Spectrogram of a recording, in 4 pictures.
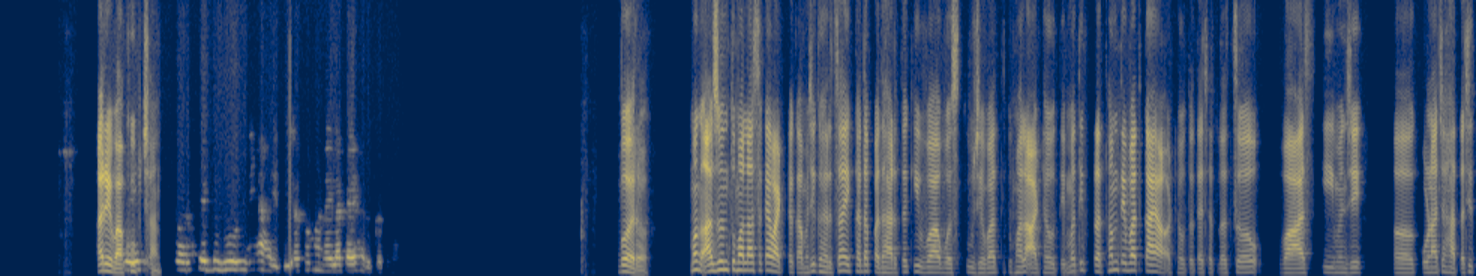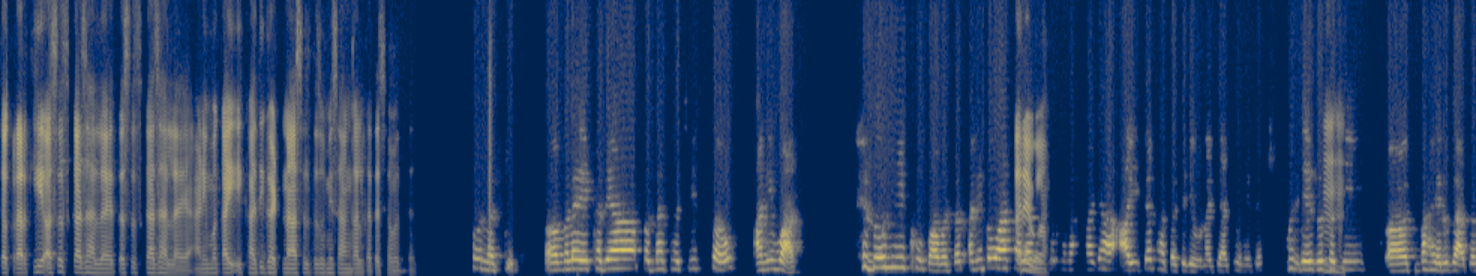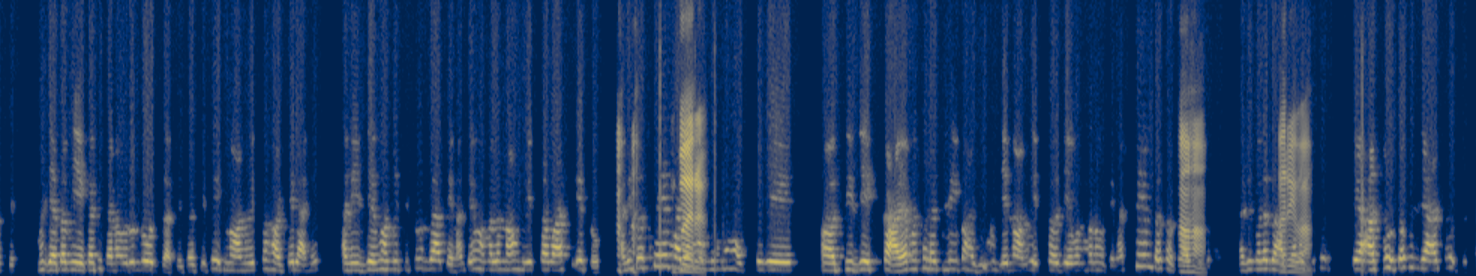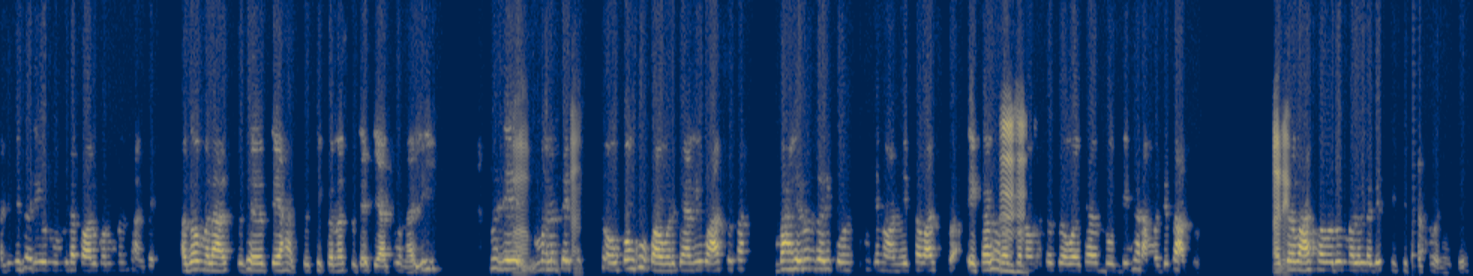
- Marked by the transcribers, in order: other background noise; static; distorted speech; mechanical hum; horn; tapping; in English: "नॉन-व्हेजचं"; in English: "नॉन-व्हेज"; chuckle; in English: "नॉन-व्हेजचं"; laughing while speaking: "आली"; in English: "नॉन-व्हेज"
- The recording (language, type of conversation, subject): Marathi, podcast, तुझ्यासाठी घरी बनवलेलं म्हणजे नेमकं काय असतं?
